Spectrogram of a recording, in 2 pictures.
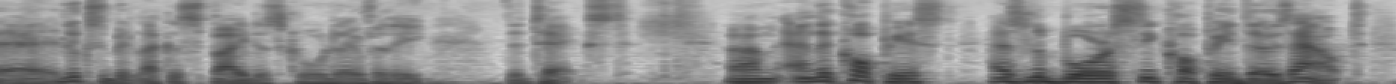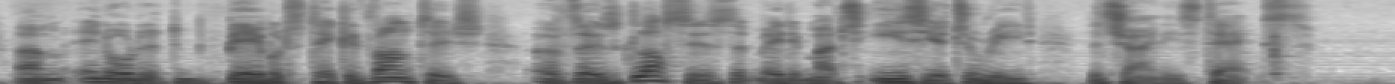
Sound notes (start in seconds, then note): none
